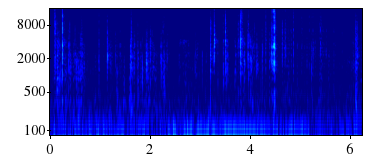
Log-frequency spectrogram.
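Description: A sealed red plastic M&M's bag full of candy is held in both hands, crinkled with the fingertips and turned over. Quick, bright crackles and crinkles come in bursts and die away almost at once, over a faint steady low hum.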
